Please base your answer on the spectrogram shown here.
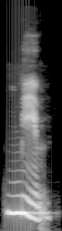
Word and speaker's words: Mim: Mim. The letter that looks like a mini circle with a straight line coming down. It is pronounced like the M in moon.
